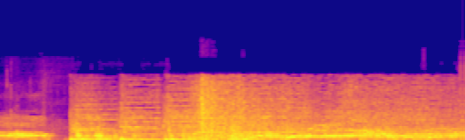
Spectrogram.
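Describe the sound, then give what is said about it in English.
A loud cannonball splash into a pool bursts in abruptly, then water churns and sloshes noisily for a few seconds, with faint voices mixed into the commotion. “Will you, Mr. Wells, if you are elected mayor, bring back the cannonball?”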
